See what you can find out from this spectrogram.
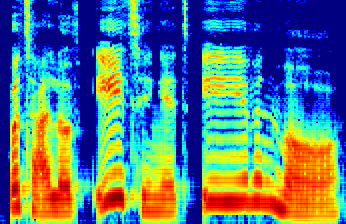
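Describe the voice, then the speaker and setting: Woman doing a gushy little mouse girl, higher voice, super animated, storybook style. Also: unhurried. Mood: delighted. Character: excited, cheese-loving young girl mouse.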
